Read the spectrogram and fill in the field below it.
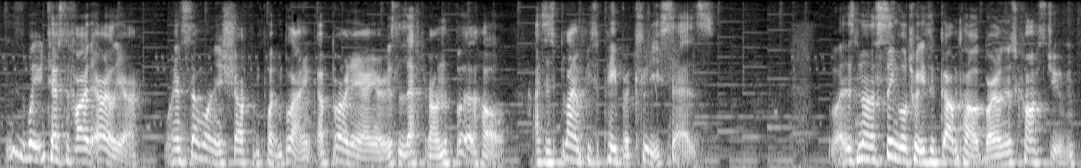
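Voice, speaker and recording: A man's voice: a little high, very animated, brisk, fairly bright tone, soft background music. A young man hosting a let's play, joking crudely and reading dialogue aloud. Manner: irreverent, crude, laughing often.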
